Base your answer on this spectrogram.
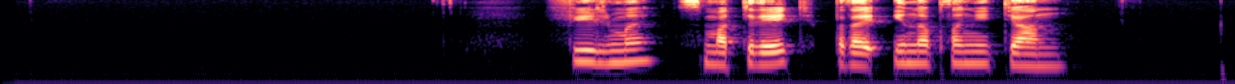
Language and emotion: Russian, neutral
